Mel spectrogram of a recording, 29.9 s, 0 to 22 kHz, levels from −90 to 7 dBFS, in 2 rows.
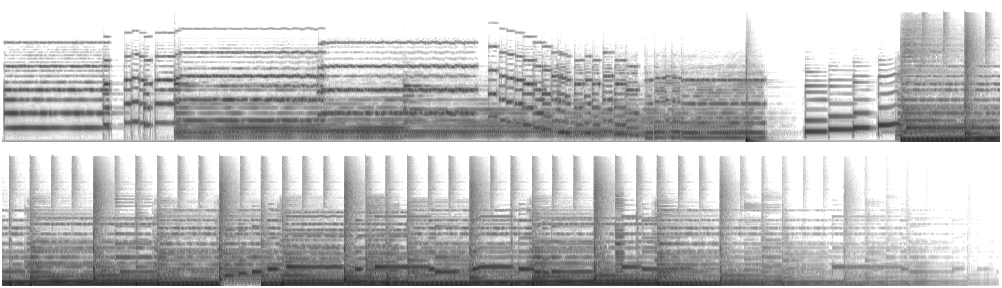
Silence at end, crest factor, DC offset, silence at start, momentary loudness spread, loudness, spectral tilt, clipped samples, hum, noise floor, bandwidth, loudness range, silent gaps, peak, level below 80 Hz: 1.35 s; 16 dB; 0.1%; 0 s; 11 LU; -18 LUFS; -6.5 dB/octave; under 0.1%; none; -62 dBFS; 16 kHz; 9 LU; none; 0 dBFS; -20 dBFS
